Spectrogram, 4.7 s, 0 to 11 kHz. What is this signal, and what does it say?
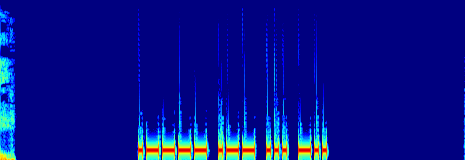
Morse code, heard as a keyed tone, about 29 wpm, 700 Hz. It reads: 1WSD
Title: Four Challenging Letter-Number Combinations 30wpm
